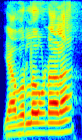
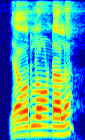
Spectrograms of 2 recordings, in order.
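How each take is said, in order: First: ఎవరిలో ఉండాలా asked loud with ఉండాలా rising hard; emphatic question. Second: Said in the usual way. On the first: Shown as a demonstration. Preacher quizzing the church: loud rising ఉండాలా. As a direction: push ఉండాలా up, louder, to the congregation.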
